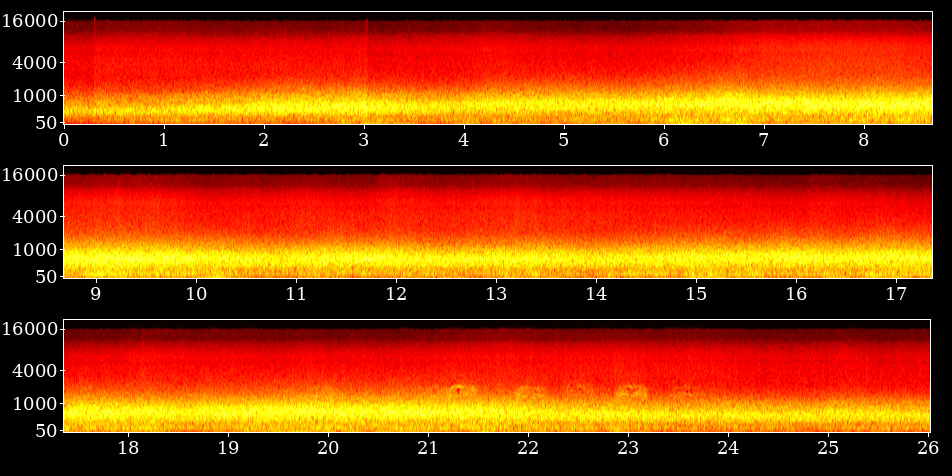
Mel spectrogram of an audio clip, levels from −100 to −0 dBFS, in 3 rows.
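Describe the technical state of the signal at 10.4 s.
At 10.4 s the signal is intact, with no audible fault at that moment.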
